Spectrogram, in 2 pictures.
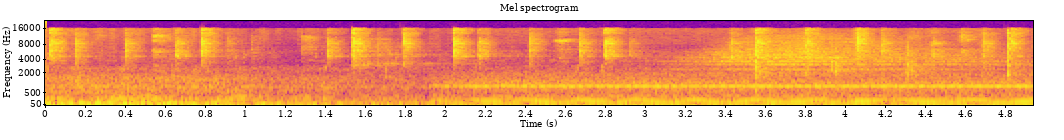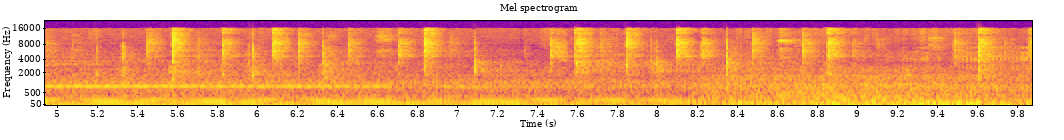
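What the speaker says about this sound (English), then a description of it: "38-year-old Soviet car in traffic." An old Soviet car idles and creeps through stop-start Los Angeles traffic, its engine rumbling loud and close throughout, with a steady whine and clicking rattles, and no voices.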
